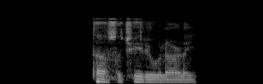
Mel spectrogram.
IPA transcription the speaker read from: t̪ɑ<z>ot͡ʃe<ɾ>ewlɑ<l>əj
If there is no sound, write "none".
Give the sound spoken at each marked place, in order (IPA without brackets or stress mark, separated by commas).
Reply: s, ɾ, ɽ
